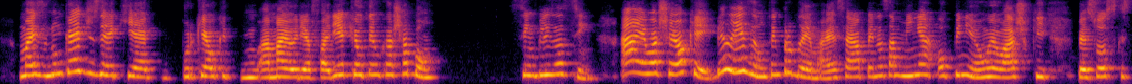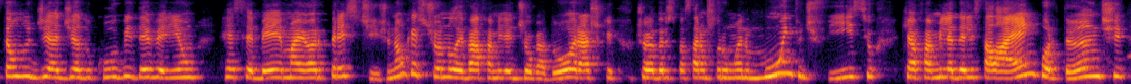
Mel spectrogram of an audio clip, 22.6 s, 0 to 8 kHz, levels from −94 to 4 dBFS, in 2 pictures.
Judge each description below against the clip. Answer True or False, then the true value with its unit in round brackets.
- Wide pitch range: False (4.5 semitones)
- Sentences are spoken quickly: True (200 wpm)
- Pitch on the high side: True (280 Hz)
